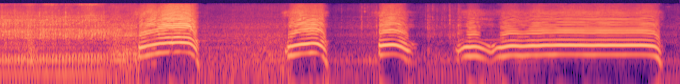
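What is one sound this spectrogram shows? A motorcycle engine revs sharply several times, rising and falling in pitch.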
